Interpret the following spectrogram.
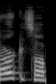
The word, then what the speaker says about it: Arkansas: I say this album is like a morgue in Arkansas because the S is silent, just like the scream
